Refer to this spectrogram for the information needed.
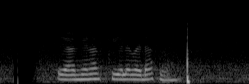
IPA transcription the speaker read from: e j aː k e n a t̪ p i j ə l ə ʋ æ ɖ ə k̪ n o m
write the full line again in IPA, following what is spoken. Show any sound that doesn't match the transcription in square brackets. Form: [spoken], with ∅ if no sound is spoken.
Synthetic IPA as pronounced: e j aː [ɡ] e n a t̪ [k] i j ə l ə ʋ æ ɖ [a] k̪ n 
